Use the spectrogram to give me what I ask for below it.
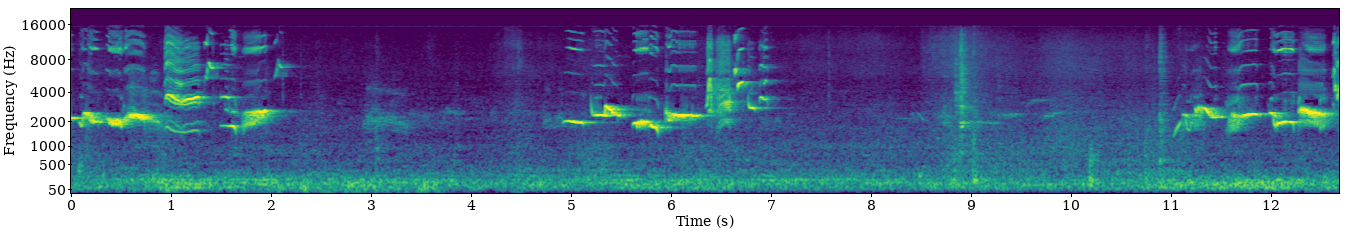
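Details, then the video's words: Wild Eurasian blackbird in song at sunset, Akersloot, Holland, 30-03-2018. Three phrases come with pauses between them, each a mellow whistled warble that ends in a scratchy, high-pitched twitter. "Singing Eurasian Blackbird"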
